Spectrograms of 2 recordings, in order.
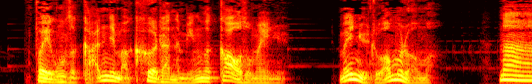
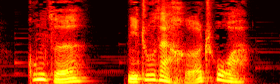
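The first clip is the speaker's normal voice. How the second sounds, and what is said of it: Soft, quiet female voice. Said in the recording (Chinese): “美女低头小声就问”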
